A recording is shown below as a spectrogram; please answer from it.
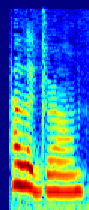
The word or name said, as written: helidrome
